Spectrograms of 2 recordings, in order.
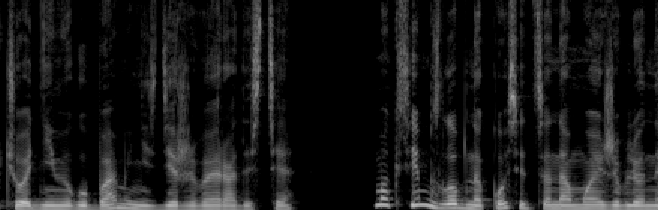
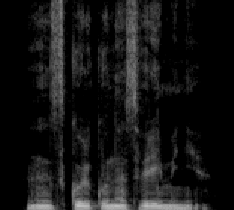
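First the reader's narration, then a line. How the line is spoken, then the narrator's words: Dry question. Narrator (Russian): сухо спрашивает Максим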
